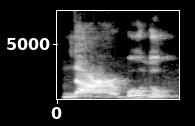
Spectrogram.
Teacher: اس میں عین جو ہے وسط حلق سے نکالیں گے ہم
